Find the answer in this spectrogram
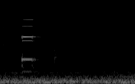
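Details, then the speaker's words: A single short electronic beep over low room hum as a keypad button is pressed on an Alaris IV pump while setting up primary tubing for a continuous normal saline line, confirming the same med-surg patient and selecting a channel; IV infusion pump keypad beep. "so we're gonna say no it's the same patient confirm that it is our med surg from there we will hit channel select"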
